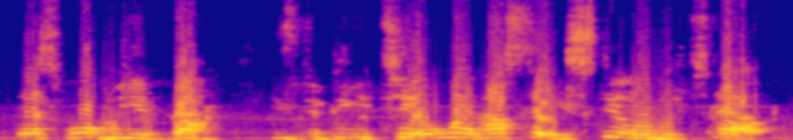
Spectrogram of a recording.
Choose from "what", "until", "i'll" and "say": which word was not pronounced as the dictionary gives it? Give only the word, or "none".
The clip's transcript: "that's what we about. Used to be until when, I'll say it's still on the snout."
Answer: until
